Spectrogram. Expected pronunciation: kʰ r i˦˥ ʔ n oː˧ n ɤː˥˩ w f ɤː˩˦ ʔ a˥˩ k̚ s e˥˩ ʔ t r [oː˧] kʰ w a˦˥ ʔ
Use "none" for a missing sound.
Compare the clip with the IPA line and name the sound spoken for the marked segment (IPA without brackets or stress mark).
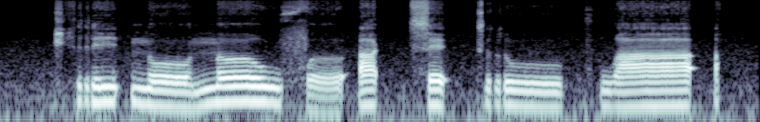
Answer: uː˧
